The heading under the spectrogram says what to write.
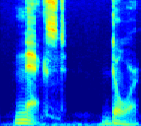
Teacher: To make that T sound and then immediately make a D sound, your tongue has to stop, reset, and start again.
